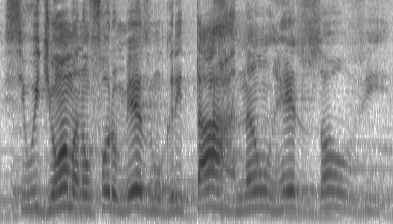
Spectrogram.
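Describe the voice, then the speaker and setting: Young brazilian pastor preaching, high voice, jokey, music playing behind. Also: male voice, steady tone, a little slow, in a large hall. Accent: Brazilian Portuguese. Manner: joking, storytelling, addressing listeners as brother. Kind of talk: lively conference sermon. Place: church youth conference before a crowd. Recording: live church sound with music underneath.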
